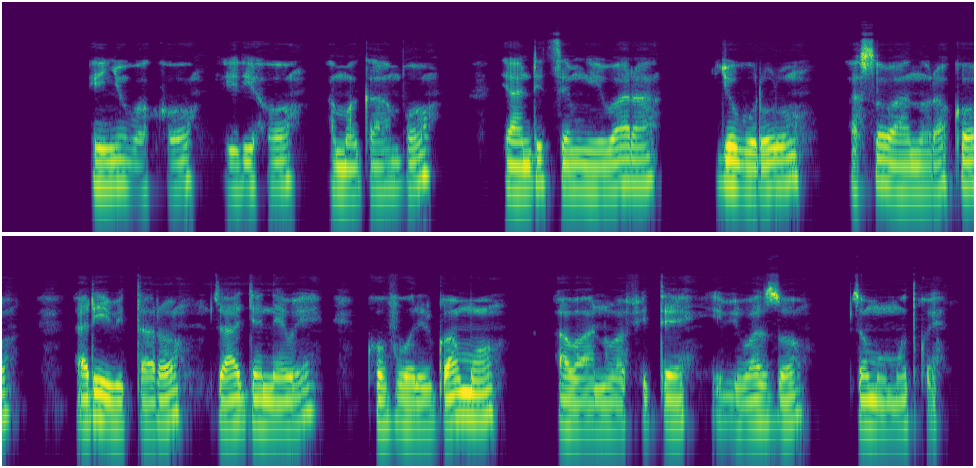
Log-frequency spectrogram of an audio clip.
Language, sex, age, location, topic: Kinyarwanda, female, 25-35, Kigali, health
